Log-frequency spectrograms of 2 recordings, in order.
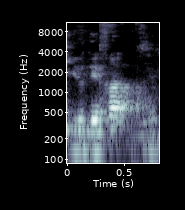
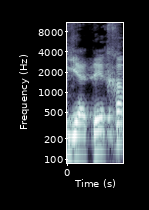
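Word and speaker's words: ידך: Est-ce que je le prononce aussi Yudecha? Non, tu dis Yadecha mais tu penses Yudecha.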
